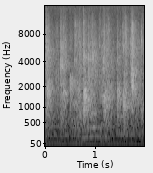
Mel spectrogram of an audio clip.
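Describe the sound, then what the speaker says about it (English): A conference audience applauds the session moderator, a soft, steady patter of scattered hand claps at moderate distance with no speech over it. "I think she deserves a hand of applause"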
